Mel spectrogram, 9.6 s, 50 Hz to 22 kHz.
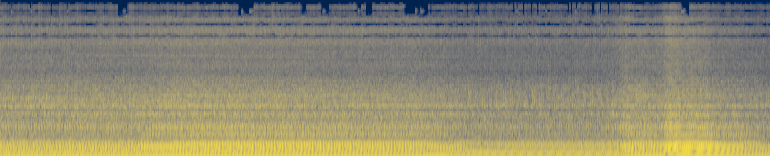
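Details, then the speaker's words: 1991 Toyota Townace 2C diesel, first run after the leaking injection pump was resealed (worn 35-year-old seals): a steady, even clatter settling to a smooth idle with a couple of brief rev changes. It runs cleanly. "right, we are running."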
